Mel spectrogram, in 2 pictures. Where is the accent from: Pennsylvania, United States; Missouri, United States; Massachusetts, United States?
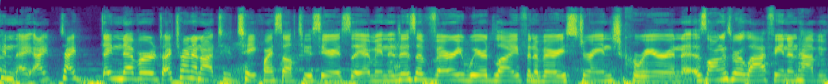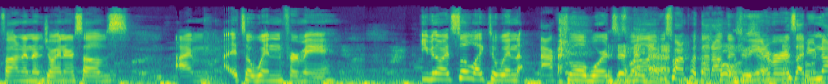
Massachusetts, United States; outside of Boston.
